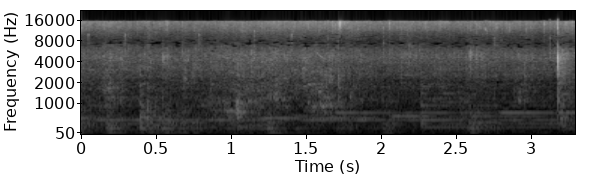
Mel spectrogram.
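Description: Pieces of fried chicken being stirred in a pan for Sri Lankan devilled chicken, a steady soft sizzle with scraping stir strokes and a sharp clink near the end, no talking.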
